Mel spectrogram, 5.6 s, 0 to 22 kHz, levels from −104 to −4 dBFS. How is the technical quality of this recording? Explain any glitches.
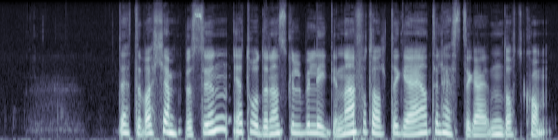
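The recording has two small dropouts where compressed frames were skipped. At 3.54 s the audio jumps ahead by roughly 50 ms, and at 4.91 s by roughly 20 ms. Both skips are consistent with whole frames missing or being rejected by the decoder, and their sizes fit 10 ms frames (about five lost in the first, about two in the second). At each join the speech jumps ahead by the length of the frames left out.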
